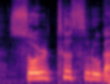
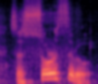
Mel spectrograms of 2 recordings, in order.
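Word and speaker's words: thought through: 라는 전체는 쓸수 있거든요 근데 발음이 어려워요 쏠트 스루가 아니라요 티 사운드 가 안 들려요 왜냐면 치우 내고 쓰 도 내고 그 지역이 발음이 th 가 할 때는 이제 이 뻔데기 발음 인데 이빨과 이빨 사이에 혀를 끼고 여러분 해봐요 생큐 이렇게 되거든요 근데 쏠트 또 이렇게 힘들잖아요 항상 발음은 편하게 해야 되니까 쏠수 루 쏠수 로 이렇게 많네요 거기에 또 ing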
